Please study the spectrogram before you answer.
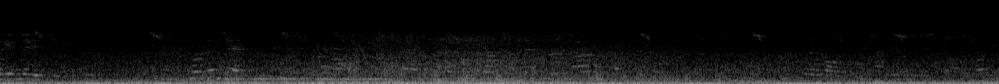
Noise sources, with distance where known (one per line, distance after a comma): person or small group talking, near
